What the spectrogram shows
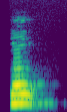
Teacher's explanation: वक्त आपका ओठ गोल हो जाए वृत्त के समान हो जाए जिनके उच्चारण में ओठ की आकृति वृत्त के समान हो जाए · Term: वृत्ताकार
